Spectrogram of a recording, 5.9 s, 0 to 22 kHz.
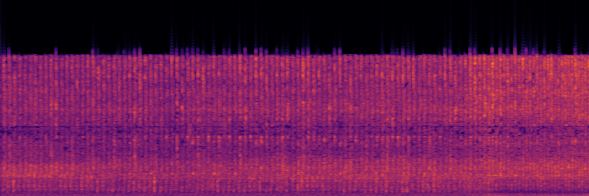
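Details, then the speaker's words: Isuzu 4HG1 diesel in Japan surplus truck, original never-overhauled engine with fresh oil change: diesel clatter steady at idle, then picks up smoothly on a light rev, no knocks or misses; healthy. "So, ito yung tunog ng 4HG1 mga kabusing. Yan. Ayan, maganda siya."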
